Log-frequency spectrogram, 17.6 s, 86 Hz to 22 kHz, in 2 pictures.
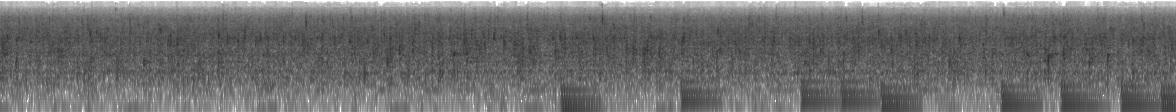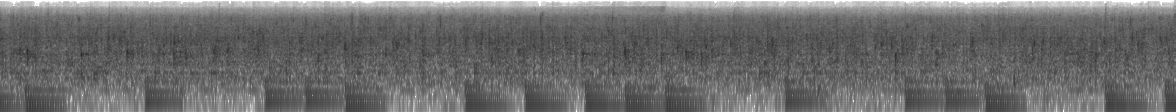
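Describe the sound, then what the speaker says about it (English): Chicken drumsticks for Jamaican brown-stew chicken sizzle and fry steadily in a pan, a constant crackling hiss with a few soft low thuds and bumps over it, and no talk. "I'll just brown them on one side for about 3 minutes, and then I'll turn them, brown them on the other side"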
